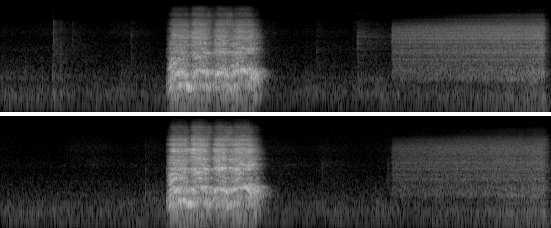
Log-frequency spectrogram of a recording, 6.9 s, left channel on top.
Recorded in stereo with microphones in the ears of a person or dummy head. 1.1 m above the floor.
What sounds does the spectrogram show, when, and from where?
2.1 s a shout: 40° right (ahead or behind), 2.5 m
4.9 s a whoosh: 35° left (ahead or behind), 0.6 m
